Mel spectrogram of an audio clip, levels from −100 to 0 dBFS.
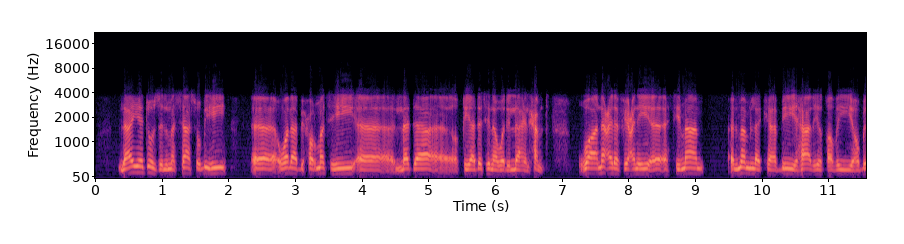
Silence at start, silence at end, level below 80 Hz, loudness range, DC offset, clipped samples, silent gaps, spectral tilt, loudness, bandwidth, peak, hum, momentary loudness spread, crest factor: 0.35 s; 0 s; -76 dBFS; 1 LU; under 0.1%; under 0.1%; none; -7 dB/octave; -28 LUFS; 4.7 kHz; -8 dBFS; none; 5 LU; 20 dB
